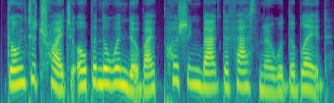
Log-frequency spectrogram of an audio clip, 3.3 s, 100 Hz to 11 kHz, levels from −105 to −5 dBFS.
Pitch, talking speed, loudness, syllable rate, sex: 215 Hz, 285 wpm, -17 LUFS, 8.4 syllables/s, female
